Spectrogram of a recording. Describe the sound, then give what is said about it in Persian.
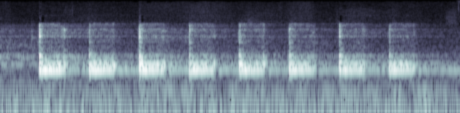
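A telephone rings with an electronic tone, pulsing in short, evenly spaced bursts roughly twice a second, steady and moderately loud with no voices. “اقلا جواب تلفن منو بده.”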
